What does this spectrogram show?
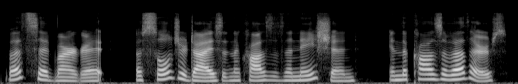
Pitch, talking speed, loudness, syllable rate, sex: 200 Hz, 185 wpm, -17 LUFS, 5.4 syllables/s, female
